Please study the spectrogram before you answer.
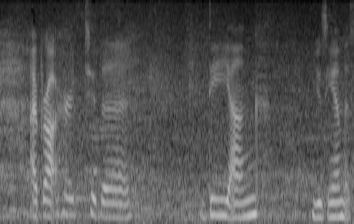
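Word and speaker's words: de Young: museum before so I brought her to the the young museum that's how you say it and that's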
